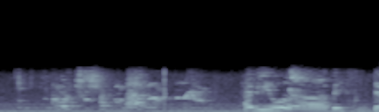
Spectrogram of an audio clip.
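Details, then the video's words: A pet cockatoo named Angel talks in short, raspy, human-like bursts that end in a long, wavering, drawn-out word, alongside a person's voice; he mimics phrases like "stop it" and "ouch" and laughs. "COCKATOO BRAGGING ABOUT BITING !!! He will Tell u that ..HE BITES"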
